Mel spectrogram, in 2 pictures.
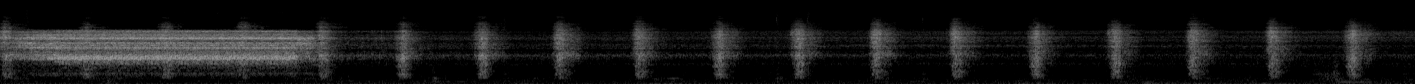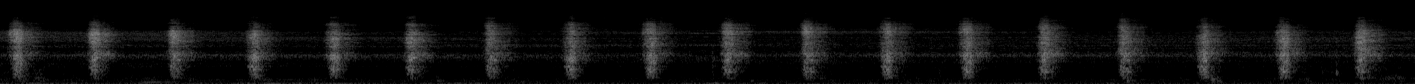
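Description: Sound decoder of a Märklin 37015 H0 model of the Bavarian S 2/6 steam locomotive: a loud steam whistle for about three seconds, then an even, slow steam chuff, about one and a third beats a second.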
